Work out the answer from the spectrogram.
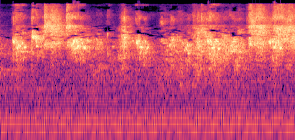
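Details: Male budgerigar chatter: squeaky chirps and rasping warbled phrases rising and falling in quick bursts, with a soft background hum.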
